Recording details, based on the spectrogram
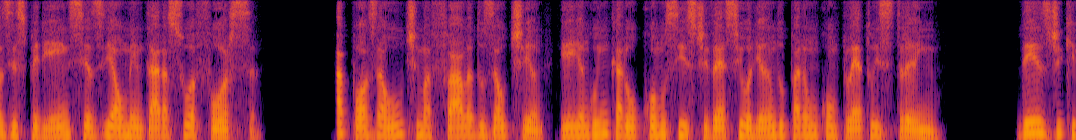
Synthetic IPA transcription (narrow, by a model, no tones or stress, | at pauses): ɐzespeɾiẽsiɐzɪawmẽnt̪aɾɐsuɐfoɾsɐ | apɔzɐuwt͡ʃimɐfalɐd̪ʊzawt͡ʃiɐ̃ejɐ̃ŋɡʊẽŋkaɾowkõmʊsɪːst͡ʃivɛsɪoʎɐ̃nd̪ʊpaɾɐũkõmplɛt̪ʊest̪ɾɐ̃ɲʊ | d̪ezd͡ʒɪkɪ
